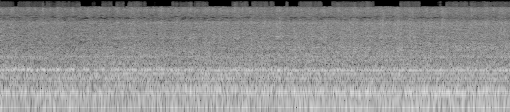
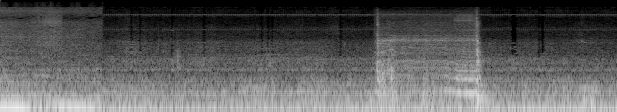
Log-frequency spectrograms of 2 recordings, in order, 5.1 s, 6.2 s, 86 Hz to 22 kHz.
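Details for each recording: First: 1992 Ford F-150 4x4 302 V8, sat 10 years, old gas drained and fresh fuel added, old plugs and wires: steady idle with uneven stumbling, loping beat; rough idle, cause unconfirmed. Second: 1992 Ford F-150 4x4 302 V8 revived after sitting 10 years, with old gas, bad tank, water pump bolts repaired and a vacuum line reattached: deep steady rumble, even beat, no knocks or misses; runs healthy.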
